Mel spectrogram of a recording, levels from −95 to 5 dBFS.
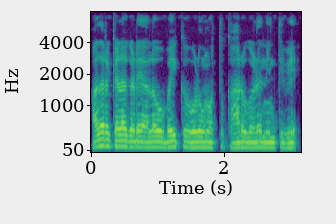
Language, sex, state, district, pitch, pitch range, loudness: Kannada, male, Karnataka, Koppal, 115 Hz, 105-120 Hz, -16 LUFS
